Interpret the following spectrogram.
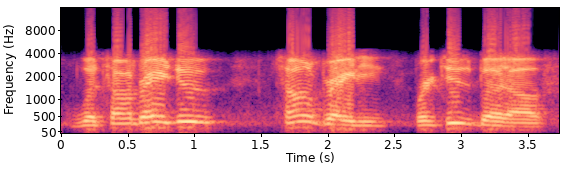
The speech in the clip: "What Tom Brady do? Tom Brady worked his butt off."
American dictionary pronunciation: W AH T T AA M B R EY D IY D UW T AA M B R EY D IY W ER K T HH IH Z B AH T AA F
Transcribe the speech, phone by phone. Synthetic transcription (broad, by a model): W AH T T AA M B R EY D IY D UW T AA M B R EY D IY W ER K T HH IH Z B AH T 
